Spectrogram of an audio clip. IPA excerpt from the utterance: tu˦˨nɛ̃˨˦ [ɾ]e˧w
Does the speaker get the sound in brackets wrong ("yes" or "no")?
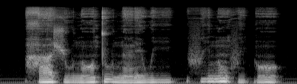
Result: no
